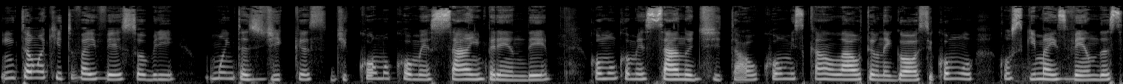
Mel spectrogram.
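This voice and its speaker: A woman speaks in a normal speaking voice at a fairly high pitch and fairly slow pace. The sound is dry and close, with no echo. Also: very clean recording, silent background. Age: 20s. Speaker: podcast host and digital marketing consultant. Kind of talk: podcast introduction monologue. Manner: casual, friendly.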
